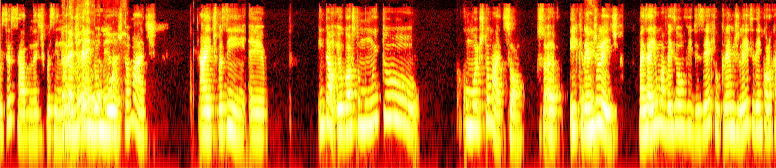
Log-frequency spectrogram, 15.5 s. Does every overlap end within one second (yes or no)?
no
